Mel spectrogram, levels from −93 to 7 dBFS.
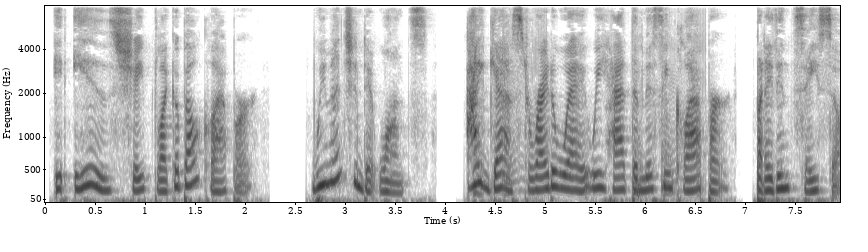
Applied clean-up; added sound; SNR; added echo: none; Fart; 16 dB; none.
